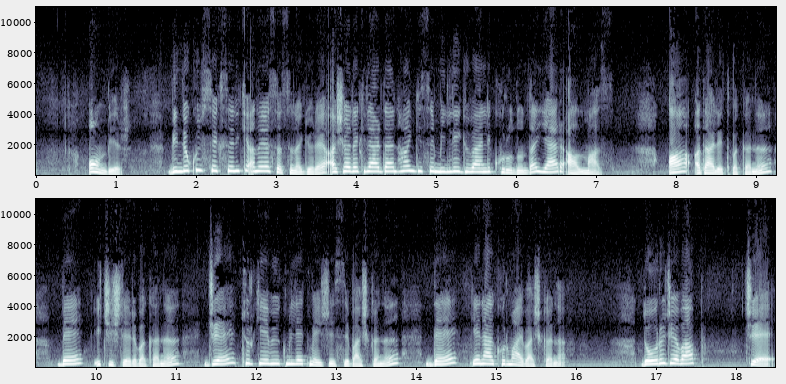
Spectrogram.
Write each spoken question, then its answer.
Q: 1982 Anayasası'na göre aşağıdakilerden hangisi Milli Güvenlik Kurulu'nda yer almaz?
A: Doğru cevap C. Türkiye Büyük Millet Meclisi Başkanı.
